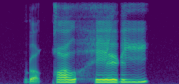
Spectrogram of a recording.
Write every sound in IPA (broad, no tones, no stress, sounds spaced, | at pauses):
ɽ o̰ q o h e ɽ i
